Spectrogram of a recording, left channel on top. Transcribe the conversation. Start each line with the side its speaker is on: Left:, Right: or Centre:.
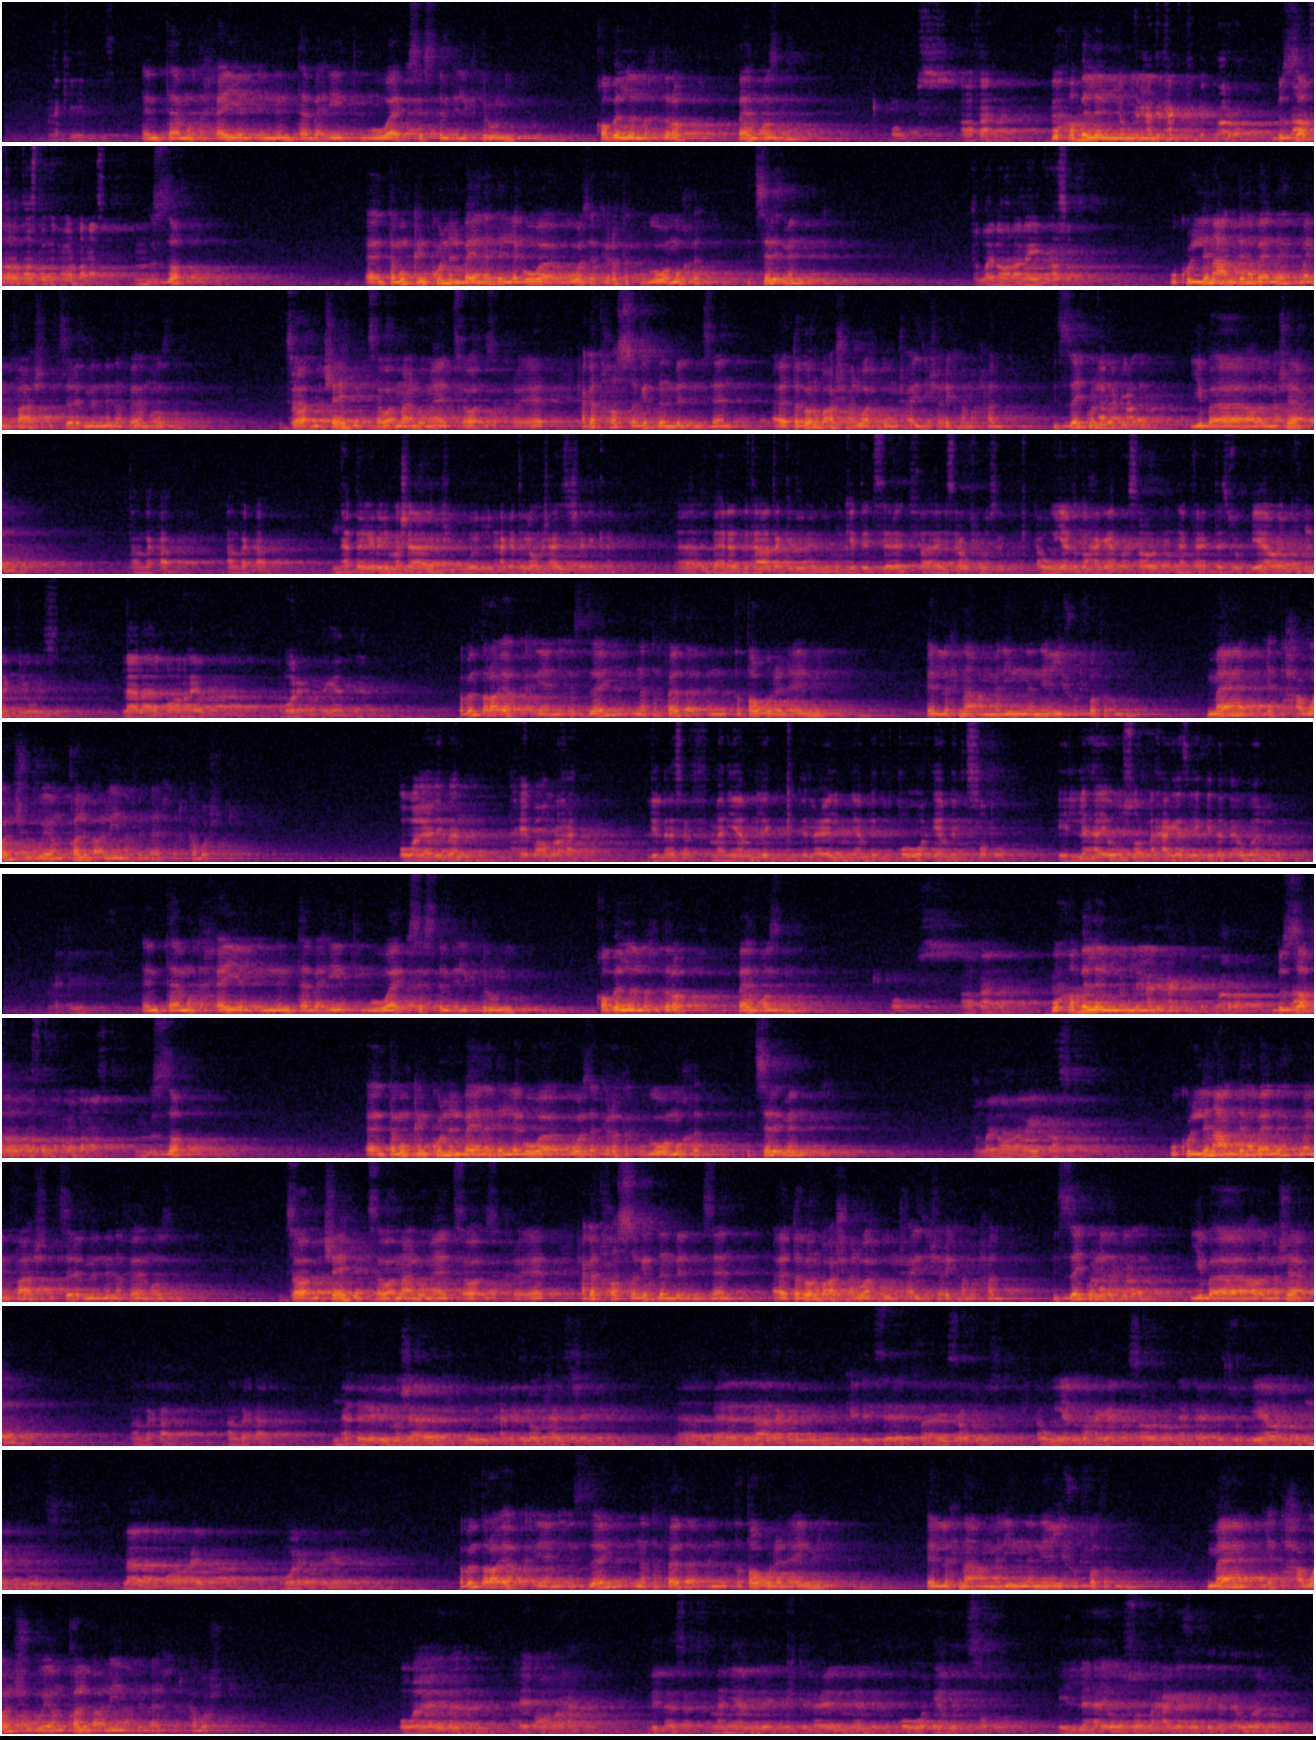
Left: اكيد
Centre: انت متخيل ان انت بقيت جواك سيستم الكتروني قابل للاختراق فاهم قصدي
Left: اوبس اه فاهمك فاهمك
Centre: وقابل لل...
Left: انت ممكن حد يتحكم فيك من بره
Centre: بالظبط
Left: ده على افتراض اصلا إن الحوار ده حصل امم
Centre: بالظبط آه، انت ممكن كل البيانات اللي جوه جوه ذاكرتك وجوه مخك تتسرق منك
Left: الله ينور عليك حصل
Centre: وكلنا عندنا بيانات ما ينفعش تتسرق مننا فاهم قصدي سواء
Left: فاهم
Centre: مشاهد سواء معلومات سواء ذكريات حاجات خاصة جدا بالإنسان آه، تجارب عاشها لوحده ومش عايز يشاركها مع حد إزاي كل
Left: عندك
Centre: ده فجأة
Left: حق
Centre: يبقى على المشاع كده
Left: عندك حق عندك حق <laughs> ده, ده غير المشاعر والحاجات اللي هو مش عايز يشاركها آه البيانات بتاعتك ال- اللي ممكن تتسرق فيسرقوا فلوسك او ياخدوا حاجات اسرار منك فيبتزوك بيها وياخدوا <laughs> منك فلوس لا لا الحوار هيبقى مرعب بجد يعني
Centre: طب أنت رأيك يعني إزاي نتفادى إن التطور العلمي اللي إحنا عمالين نعيشه الفترة دي ما يتحولش وينقلب علينا في الآخر كبشر
Left: هو غالبا هيبقى أمر حتمي للأسف من يملك العلم يملك القوة يملك السطوة اللي هيوصل لحاجة زي كده الأول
